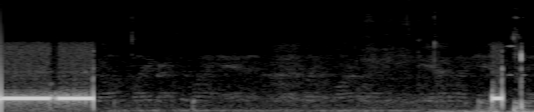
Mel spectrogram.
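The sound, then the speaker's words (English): A steady telephone tone sounds for about a second, then near-silence with faint background noise, followed by a couple of short, sharp electronic beeps like phone keypad tones, as a phone call is being made. “Here's the phone call that I made the other day.”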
